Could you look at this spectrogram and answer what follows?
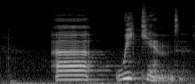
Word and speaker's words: weekend: Eu coloquei ali como pronuncia sem o D do final, porque normalmente numa frase você acaba não pronunciando o último D. Mas você pode também. Então fica weekend.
